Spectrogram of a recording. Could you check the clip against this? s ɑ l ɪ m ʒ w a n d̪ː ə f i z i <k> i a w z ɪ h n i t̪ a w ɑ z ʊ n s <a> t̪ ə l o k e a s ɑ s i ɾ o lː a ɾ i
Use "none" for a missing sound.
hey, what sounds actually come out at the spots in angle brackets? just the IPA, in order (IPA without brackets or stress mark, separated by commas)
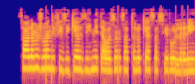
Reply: k, ɑ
